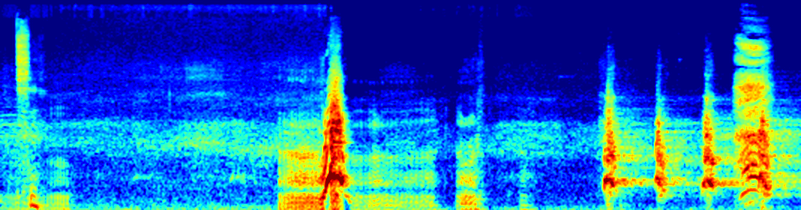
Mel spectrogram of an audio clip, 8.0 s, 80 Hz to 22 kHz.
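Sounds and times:
dog barking: 2.3 - 2.6, 3.2 - 3.6, 6.0 - 7.9
dog growling: 2.8 - 4.9.

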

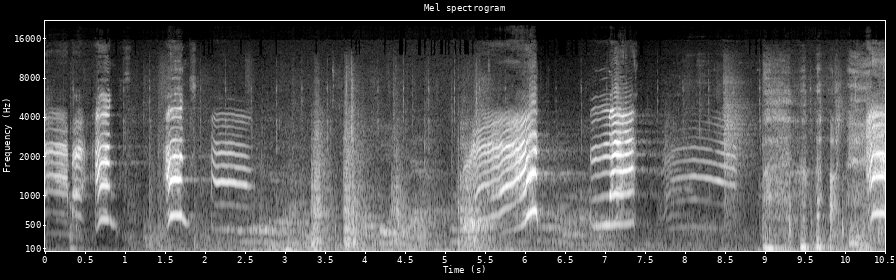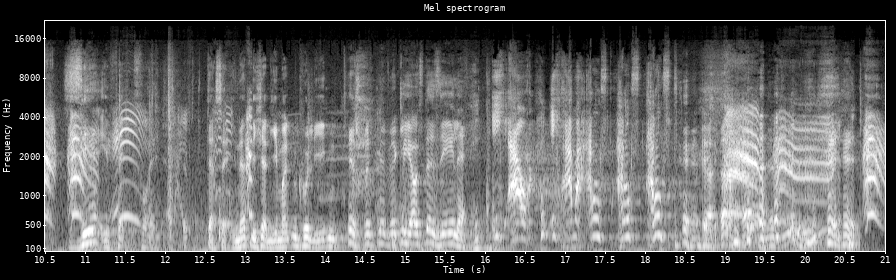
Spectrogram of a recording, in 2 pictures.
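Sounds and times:
bird croaking and squawking: 0.0 - 2.6, 5.2 - 9.0, 10.0 - 15.6, 19.0 - 20.9
faint chatter: 0.0 - 20.9
laughter: 0.0 - 20.9
speech: 11.0 - 20.8.

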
